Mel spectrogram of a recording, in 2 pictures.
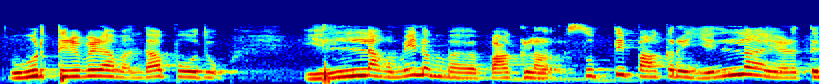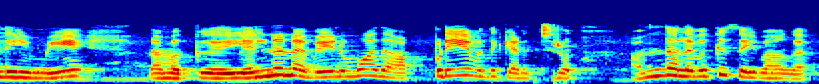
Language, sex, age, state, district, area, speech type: Tamil, female, 18-30, Tamil Nadu, Nagapattinam, rural, spontaneous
